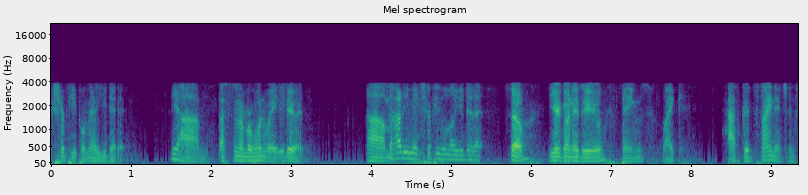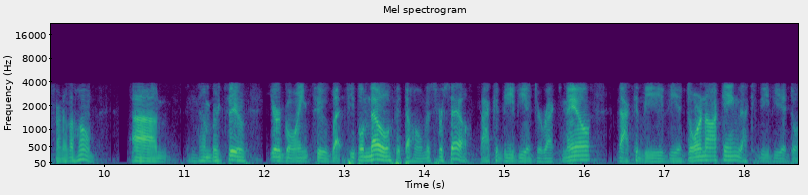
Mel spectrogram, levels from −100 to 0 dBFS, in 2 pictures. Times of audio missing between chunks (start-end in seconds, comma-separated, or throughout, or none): none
